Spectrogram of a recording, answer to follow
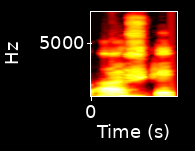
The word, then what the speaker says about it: ASCII: तो आस्की का full form होता है American standard code for information interchange. इसको हम ऐसे प्रोनाउंस करते हैं, आस्की।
